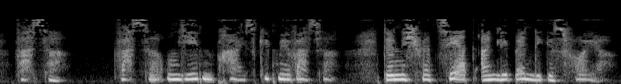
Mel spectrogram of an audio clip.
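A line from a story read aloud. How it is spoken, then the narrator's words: Quiet murmur. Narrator (German): leise kam es über seine Lippen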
